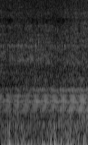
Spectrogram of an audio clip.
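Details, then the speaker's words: Upstairs outdoor AC unit running with a steady heavy low rumble and faint thumping pulse, louder than the other units. It took about four tries to start, clicking off after a second, and owner fears damage or premature failure. "um if you hear it now in the video it's quieted down some but it's still louder than the other units I'm concerned that this AC unit is got problems and maybe getting more and more damaged and need some attention"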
